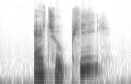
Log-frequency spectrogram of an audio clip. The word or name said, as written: atopi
